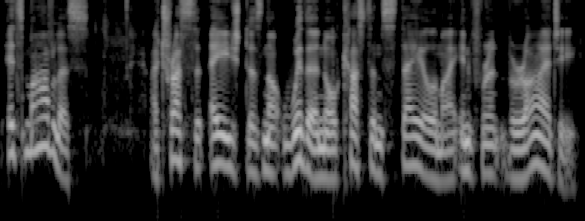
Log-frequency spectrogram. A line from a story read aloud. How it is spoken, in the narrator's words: said in his voice the joy and pride which the artist takes in his own creation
